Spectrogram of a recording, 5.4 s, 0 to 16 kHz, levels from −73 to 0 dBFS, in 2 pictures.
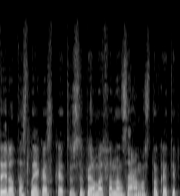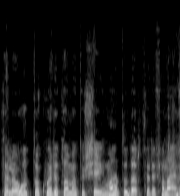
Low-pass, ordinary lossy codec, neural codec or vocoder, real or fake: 14.4 kHz; AAC, 48 kbps; vocoder, 44.1 kHz, 128 mel bands, Pupu-Vocoder; fake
